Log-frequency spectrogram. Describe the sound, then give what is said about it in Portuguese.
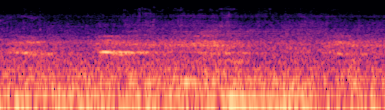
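Several dogs bark in a faint, continuous chorus of overlapping barks and yips with no clear pauses, set against a steady background hiss. “Olha, olha a cachorrada latina.”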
